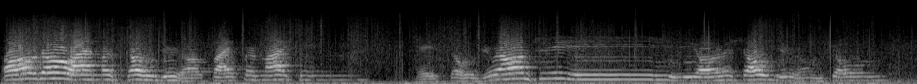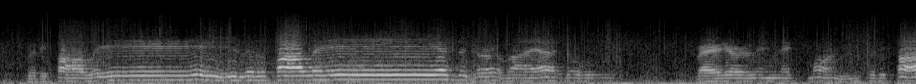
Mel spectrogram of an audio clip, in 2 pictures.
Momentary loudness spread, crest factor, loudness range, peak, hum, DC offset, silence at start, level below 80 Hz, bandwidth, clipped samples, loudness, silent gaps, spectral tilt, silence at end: 20 LU; 18 dB; 8 LU; -6 dBFS; none; under 0.1%; 0 s; -38 dBFS; 15.5 kHz; under 0.1%; -24 LUFS; none; -6 dB/octave; 0 s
